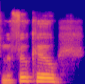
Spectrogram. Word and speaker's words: MFCU: The Medicaid Fraud Control Unit, you'll see us sometimes abbreviated to the acronym MFCU or pronounced MFUCU, but we are the state's criminal oversight entity.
